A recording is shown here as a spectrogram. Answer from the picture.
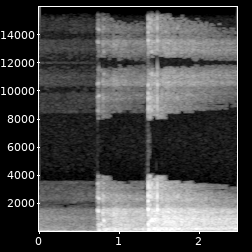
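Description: Two sudden knocks, the first about three-quarters of a second in and the second about half a second later, each followed by a steady rushing noise that carries on to the end.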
